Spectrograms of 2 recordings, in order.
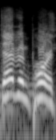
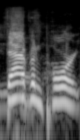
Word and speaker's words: Davenport: It's not Devonport. It's Davenport, you Okay, fine.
